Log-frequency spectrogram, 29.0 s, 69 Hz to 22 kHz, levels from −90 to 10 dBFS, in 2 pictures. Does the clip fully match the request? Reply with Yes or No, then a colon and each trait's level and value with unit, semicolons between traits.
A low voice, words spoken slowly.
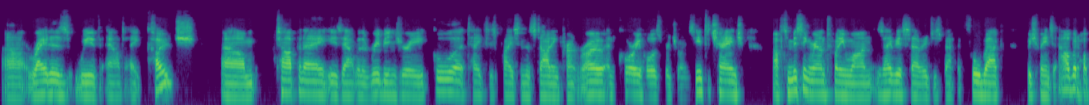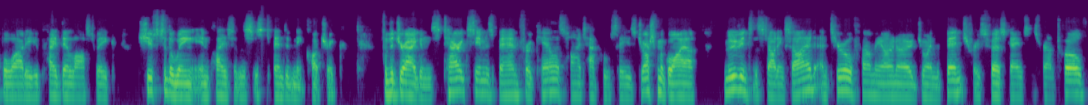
No: low, 120 Hz; average, 185 wpm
